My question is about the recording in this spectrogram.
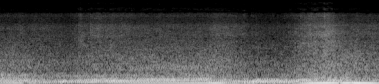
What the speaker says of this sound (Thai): เร่งกันนะ สองพันรอบไหม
